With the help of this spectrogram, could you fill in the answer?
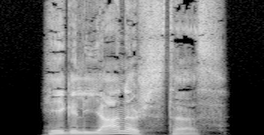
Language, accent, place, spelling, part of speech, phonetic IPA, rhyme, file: German, Germany, Berlin, hegelianischstes, adjective, [heːɡəˈli̯aːnɪʃstəs], -aːnɪʃstəs, De-hegelianischstes.ogg
- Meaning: strong/mixed nominative/accusative neuter singular superlative degree of hegelianisch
